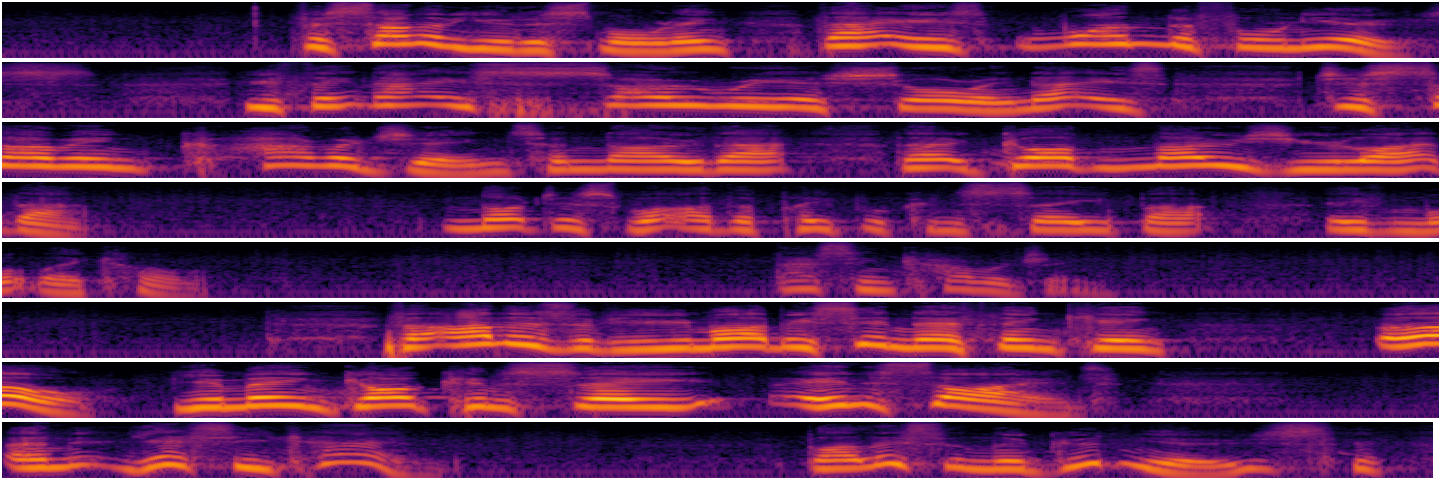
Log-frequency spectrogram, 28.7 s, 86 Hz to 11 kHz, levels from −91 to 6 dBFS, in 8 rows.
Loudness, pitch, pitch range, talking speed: -25 LUFS, 215 Hz, 185-245 Hz, 145 wpm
